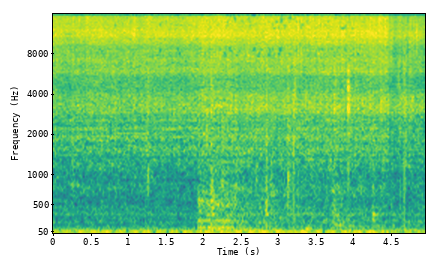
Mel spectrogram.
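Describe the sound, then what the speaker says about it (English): Bacon and hamburger fry together in a hot pan, a loud, constant sizzle and crackle with faint scraping, no voices. "While this bacon's cooking over here, I'm going to just throw in my hamburger"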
